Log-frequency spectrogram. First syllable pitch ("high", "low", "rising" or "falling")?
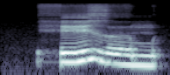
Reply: rising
